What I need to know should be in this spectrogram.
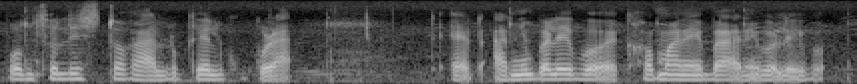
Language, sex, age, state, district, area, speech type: Assamese, female, 45-60, Assam, Sivasagar, rural, spontaneous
